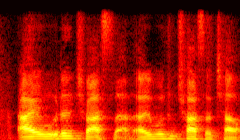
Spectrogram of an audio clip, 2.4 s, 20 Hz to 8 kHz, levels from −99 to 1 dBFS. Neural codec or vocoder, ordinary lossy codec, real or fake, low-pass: codec, 16 kHz, 0.5 kbps, FunCodec, trained on Chinese and English, 25 frames a second; none; fake; 7.2 kHz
